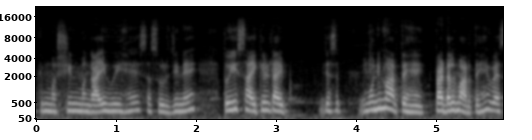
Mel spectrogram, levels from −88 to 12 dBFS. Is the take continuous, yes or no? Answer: yes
